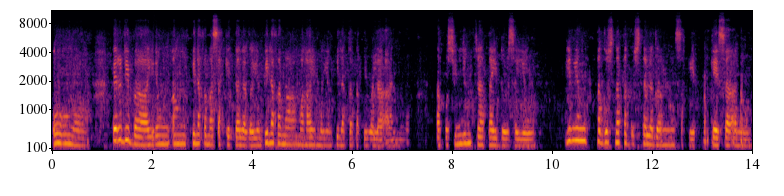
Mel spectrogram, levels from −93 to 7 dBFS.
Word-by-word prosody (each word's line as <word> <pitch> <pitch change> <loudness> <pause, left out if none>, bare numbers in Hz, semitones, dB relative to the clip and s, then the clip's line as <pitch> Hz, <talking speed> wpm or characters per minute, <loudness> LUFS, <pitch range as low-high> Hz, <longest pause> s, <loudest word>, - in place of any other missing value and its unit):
Oo 210 -1 +3
nga. 175 -2 -5 0.6
Pero 275 0 +10
'di 295 - +6
ba 180 -3 +4
yung 195 +3 -1
ang 205 0 -1
pinaka-masakit 195 -4 -2
talaga 175 -2 +2
yung 170 +1 -1
pinaka-mamahal 190 -5 -1
mo 170 -1 -6
yung 165 0 -10
pinagkakatiwalaan 165 -4 -6 0.2
mo. - - -24 0.5
Tapos 175 0 -4
yun 200 +1 -1
yung 215 +1 +3
tatraydor 175 -3 0
sayo, 155 0 -3 0.6
yun 270 +3 +2
yung 280 -1 +8 0.3
tagos 245 0 +1
na 235 - +5
tagos 220 -4 -6
talagang 185 -4 +1 0.2
sakit 155 -1 -7 0.3
kaysa 175 -1 +5
ano, 155 -2 -4
180 Hz, 125 wpm, -21 LUFS, 170-205 Hz, 0.6 s, Pero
